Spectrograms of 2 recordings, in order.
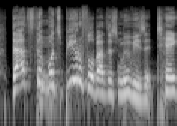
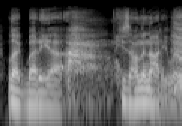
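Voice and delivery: low, quiet voice breaking bad news; Santa; 10 semitones lower, 8 dB quieter than usual. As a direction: break it to him softly and deep. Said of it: "when, like, Santa's like".

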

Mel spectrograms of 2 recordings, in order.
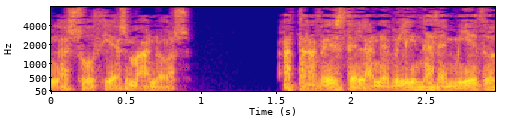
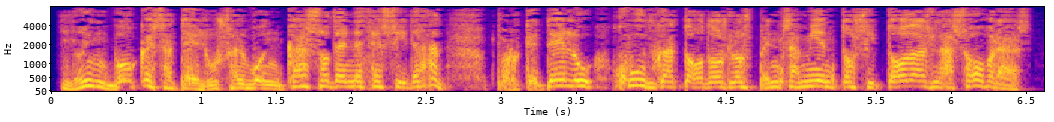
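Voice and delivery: high, measured recitation of a rule; recited scripture. A narrator's reading. The pious boy reciting doctrine to his friend, high and measured. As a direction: chant it like a learned prayer. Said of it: "recitó".

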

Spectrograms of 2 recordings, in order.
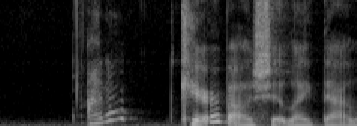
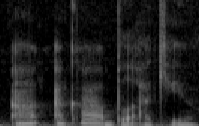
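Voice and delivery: a soft whisper, much quieter; whispered resolve; 13 dB quieter than usual. Retold or imitated. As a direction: quietly announce you're done with him. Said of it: "I was just like".

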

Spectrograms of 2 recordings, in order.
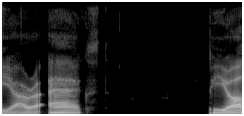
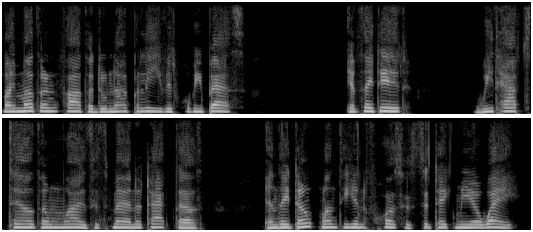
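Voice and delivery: put-on higher, quick young girl; a girl explaining her parents' fears, higher voice; 13 semitones higher, much faster than usual. Girl Piola voiced in story.

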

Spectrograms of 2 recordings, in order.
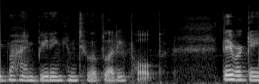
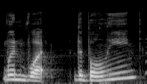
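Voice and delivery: loud, spitting retort; spat; 8 dB louder, slower than usual. Acted. Narrator hitting back at Archie, a loud spat retort. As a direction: spit the words back at him. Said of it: "I spat".

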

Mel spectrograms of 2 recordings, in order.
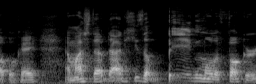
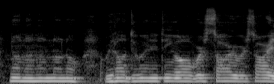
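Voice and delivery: higher-pitched frantic backing down; mock panicked begging; 5 semitones higher than usual. Outnumbered men apologizing to the family, mock panicked. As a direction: imitate frightened men hurriedly apologizing. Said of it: "they were shitting their pants".

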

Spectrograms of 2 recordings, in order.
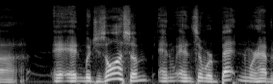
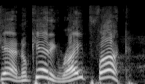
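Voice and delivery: louder, higher burst; exasperated agreement; 8 semitones higher, 5 dB louder, slower than usual. Retold or imitated. Comic agrees with Pardo, louder exasperated burst. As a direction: blow up in agreement.

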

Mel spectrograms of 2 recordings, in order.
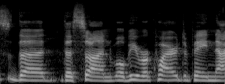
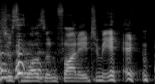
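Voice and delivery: laughing; 3 semitones higher, faster than usual. Real, not acted. Laughing at the pun.

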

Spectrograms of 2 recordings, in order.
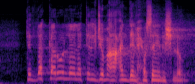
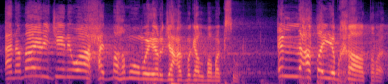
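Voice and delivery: building to a loud, higher plea; Husayn's impassioned lament; 5 semitones higher, 12 dB louder than usual. Acted. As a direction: voice the imam pleading, rising to a cry. يتكلم بلسان الحسين. (رثاء بصوت الإمام يتصاعد إلى صيحة)

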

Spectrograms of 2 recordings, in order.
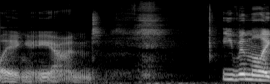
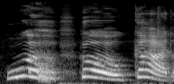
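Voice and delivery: much higher and louder, stunned gasp; shocked reaction; 11 semitones higher, 10 dB louder, much slower than usual. Retold or imitated. Viewer reeling from the father's insult, loud shock. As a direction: react as if slapped by the words.

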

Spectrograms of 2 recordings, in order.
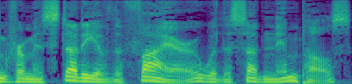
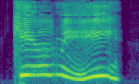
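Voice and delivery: terrified disbelief; 6 dB louder than usual. Acted.

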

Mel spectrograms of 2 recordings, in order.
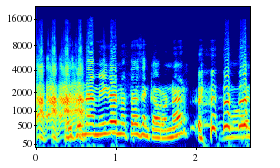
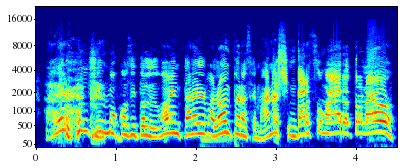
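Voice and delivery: mock angry; 7 semitones higher than usual. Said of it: "se levantó encabronada".

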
